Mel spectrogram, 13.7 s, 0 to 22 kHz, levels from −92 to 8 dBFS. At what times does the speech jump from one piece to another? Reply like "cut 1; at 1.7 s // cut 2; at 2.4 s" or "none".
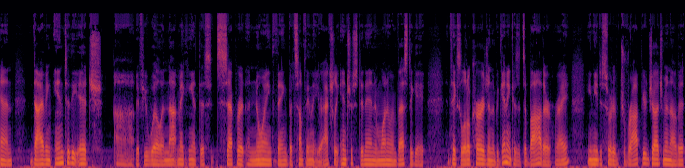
cut 1; at 2.7 s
